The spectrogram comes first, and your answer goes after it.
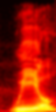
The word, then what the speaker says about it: Will: It was I know somebody's a redneck if they say my name with 2 syllables. Wheel?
